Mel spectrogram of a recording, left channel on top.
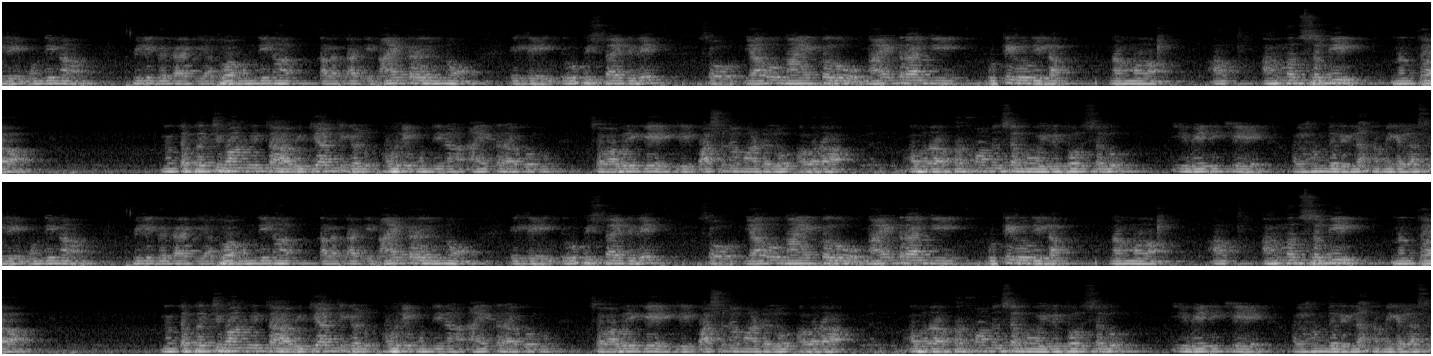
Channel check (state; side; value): identical; both; correlation 1.00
